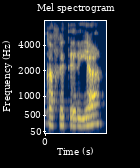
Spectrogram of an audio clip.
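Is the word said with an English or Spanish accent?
Spanish. It is said with a Spanish accent. "So I said that with a Spanish accent"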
